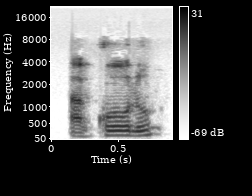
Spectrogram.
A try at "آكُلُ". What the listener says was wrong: Akulu. Jawab A-nya yang panjang. Matnya di A. Akulu gitu. Jangan kepanjangan juga. Akulu gitu aja.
